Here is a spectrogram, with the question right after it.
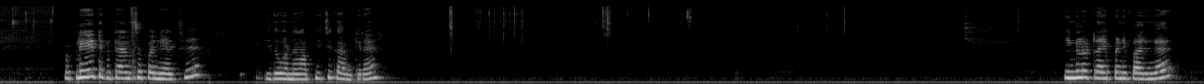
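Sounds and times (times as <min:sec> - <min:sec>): low steady hum: 0:00.0 - 0:12.0
crackles of fried batter: 0:03.3 - 0:12.0.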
